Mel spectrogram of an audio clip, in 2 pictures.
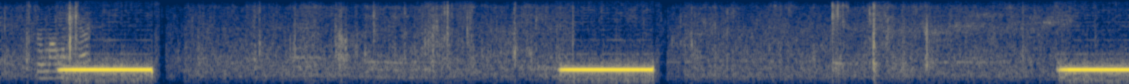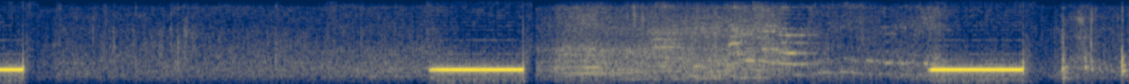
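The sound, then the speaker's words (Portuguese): Ringback tone of an outgoing telephone call: five steady, low electronic tone bursts, evenly spaced about five seconds apart, with faint muffled voices and noise in the gaps. “Tô ligando pra ela”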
